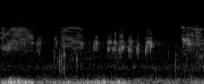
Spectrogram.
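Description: Birds chirping: a scattering of short, high calls.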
